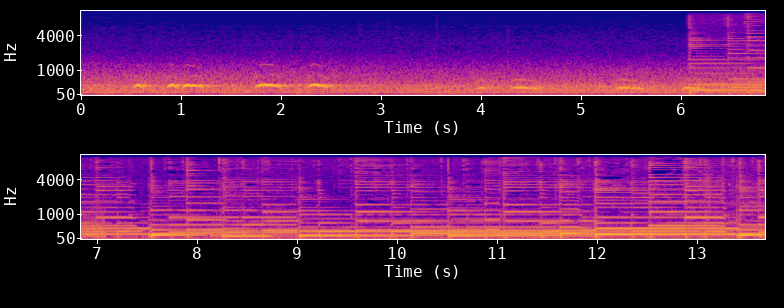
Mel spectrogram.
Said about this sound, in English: Today's phonology is about great horned owls.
